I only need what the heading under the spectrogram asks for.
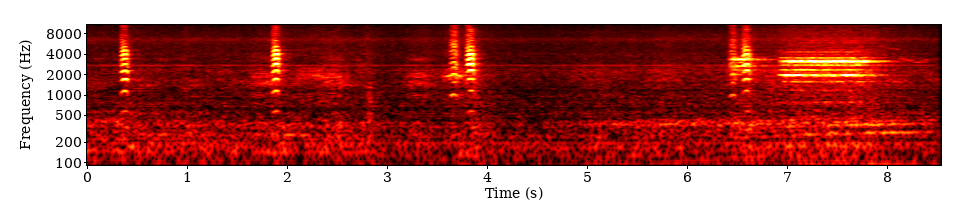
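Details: Zebra finches singing in their cage: a series of sharp nasal beeps, including a quick double near the middle, leading into a longer buzzy, warbling phrase at the close.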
